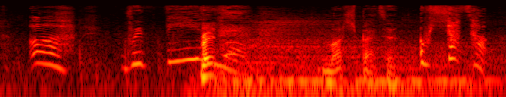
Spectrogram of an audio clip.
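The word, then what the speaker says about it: Revelio: Revelius. You're saying it wrong. Ugh, Revelius.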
